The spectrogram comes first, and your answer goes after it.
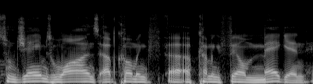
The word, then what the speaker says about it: M3GAN: According to this, robotic dolls from James Wan's upcoming film Megan, M3GAN is how it's spelled, spooked fans at LA Chargers game.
